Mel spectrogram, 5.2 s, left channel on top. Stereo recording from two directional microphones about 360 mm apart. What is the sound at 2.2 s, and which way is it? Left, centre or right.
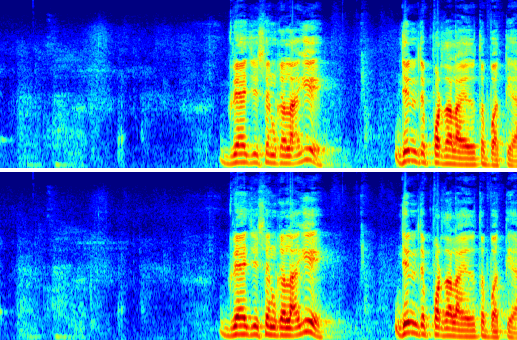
A man's voice, centre.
